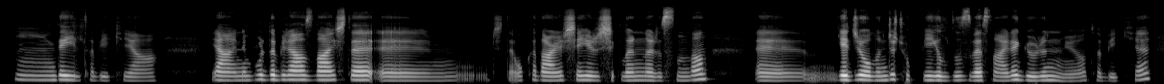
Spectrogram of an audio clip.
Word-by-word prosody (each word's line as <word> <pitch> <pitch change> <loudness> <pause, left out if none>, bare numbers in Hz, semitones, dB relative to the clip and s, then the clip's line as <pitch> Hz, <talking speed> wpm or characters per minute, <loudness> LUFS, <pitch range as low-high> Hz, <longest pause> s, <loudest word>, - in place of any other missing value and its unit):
Hımm, 205 -2 -9
değil 210 -3 +2
tabii 185 -1 -14
ki 190 - -19
ya. 175 0 -10 0.5
Yani, 195 0 -1
burada 225 -1 +1
biraz 215 -1 +2
daha, 210 0 +5
işte, 210 0 0
emm, 180 -2 -1 0.4
işte, - - -14
o - - -10
kadar 195 -3 -1
şehir 200 -1 +2
ışıklarının 190 +1 -1
arasından, 190 +6 -1 0.4
emm, 180 +1 -7
gece 210 +1 +8
olunca 200 +3 +1
çok 215 -3 -11
bir 200 - -2
yıldız 195 0 -2
vs. 190 0 +1 0.3
görünmüyor, 185 -3 -5
tabii 170 -4 -16
ki, 215 +9 -9
195 Hz, 140 wpm, -23 LUFS, 180-210 Hz, 0.5 s, gece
